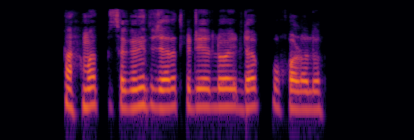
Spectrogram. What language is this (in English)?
Pashto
